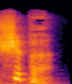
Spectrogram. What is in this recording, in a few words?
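"shipper", British English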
